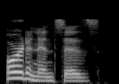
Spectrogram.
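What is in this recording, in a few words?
"ordinances", English, British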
